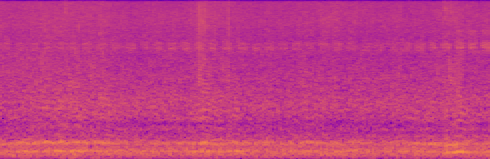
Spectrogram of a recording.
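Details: A swarm of bees out of the hive hums steadily, a full, low, layered buzz with wavering tones rising and falling as insects circle close by.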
